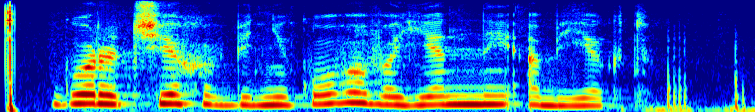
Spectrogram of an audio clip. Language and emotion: Russian, neutral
